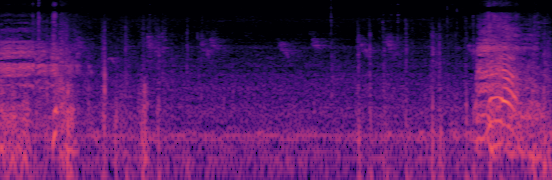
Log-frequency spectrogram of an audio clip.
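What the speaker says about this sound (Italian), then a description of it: "Siamo al cavallo, sali a cavallo." In Assassin's Creed Valhalla, scattered hoof thuds tap over a quiet ambient bed before a horse lets out a clear, loud whinny near the end.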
